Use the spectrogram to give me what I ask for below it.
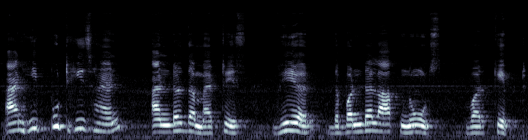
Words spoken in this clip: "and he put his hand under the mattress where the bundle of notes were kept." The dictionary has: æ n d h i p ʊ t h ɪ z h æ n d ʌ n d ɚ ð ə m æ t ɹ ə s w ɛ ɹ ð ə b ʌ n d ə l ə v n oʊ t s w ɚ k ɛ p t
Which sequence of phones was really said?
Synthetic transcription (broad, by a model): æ n d h i p ʊ t h ɪ z h æ n d ʌ n d ɚ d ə m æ t ɹ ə s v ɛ ɹ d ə b ʌ n d ə l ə p n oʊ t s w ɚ k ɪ p t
